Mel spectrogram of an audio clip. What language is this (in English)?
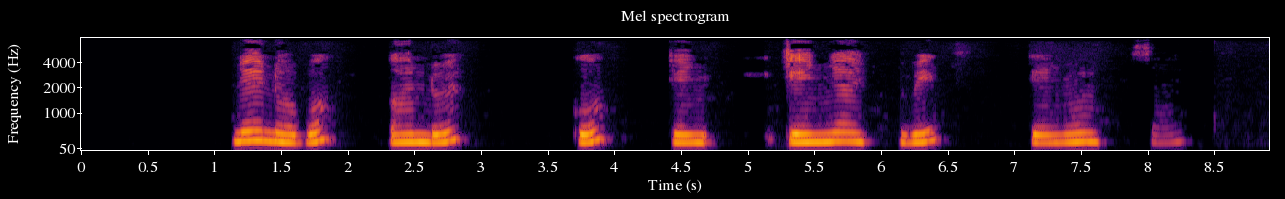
Kalenjin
